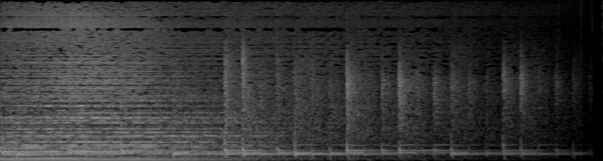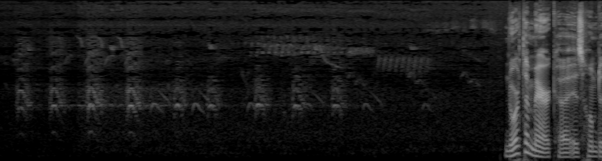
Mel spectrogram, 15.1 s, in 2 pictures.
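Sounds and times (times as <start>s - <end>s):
music: 0.0s - 7.4s
faint bird calls: 7.6s - 13.8s.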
